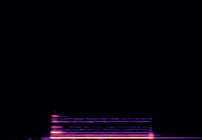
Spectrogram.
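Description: A single steady electronic tone, the ringback heard while an outgoing phone call to a person at home in Kautokeino rings, lasting about a second at clear, even volume and then cutting off, with no voices.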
